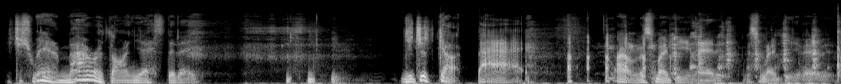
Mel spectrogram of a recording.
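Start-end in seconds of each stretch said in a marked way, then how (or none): 0.2-5.4 hushed whisper under the breath. Retelling a conversation and a private reaction to it; acting out a whisper. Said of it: "I'm whispering".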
